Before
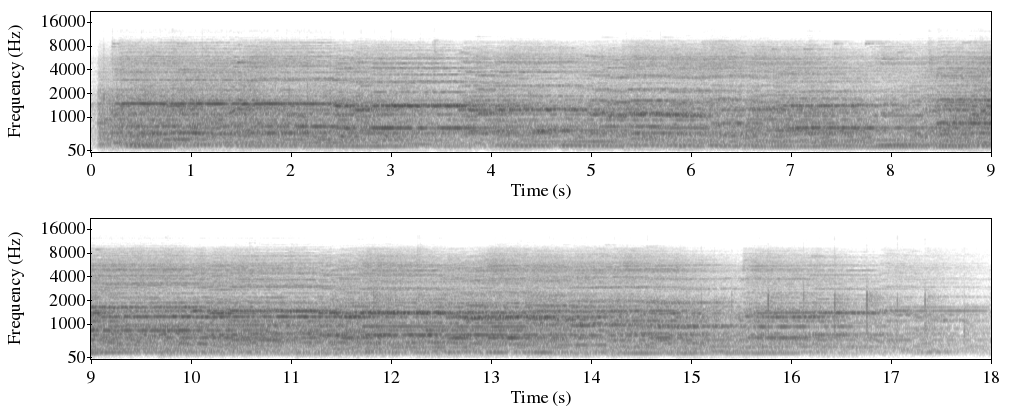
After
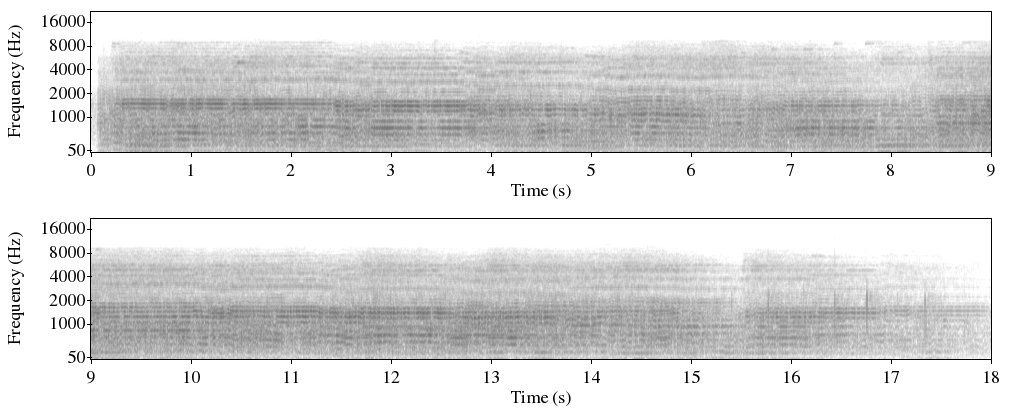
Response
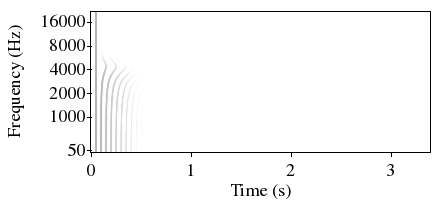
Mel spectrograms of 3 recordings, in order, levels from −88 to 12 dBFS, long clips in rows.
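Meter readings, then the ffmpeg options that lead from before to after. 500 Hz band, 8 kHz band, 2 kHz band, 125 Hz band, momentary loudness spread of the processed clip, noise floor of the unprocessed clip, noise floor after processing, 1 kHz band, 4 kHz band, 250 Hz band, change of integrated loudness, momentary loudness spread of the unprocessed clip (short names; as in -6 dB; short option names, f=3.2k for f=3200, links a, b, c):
-10.5 dB, -10.0 dB, -10.0 dB, -9.0 dB, 9 LU, -41 dBFS, -51 dBFS, -10.0 dB, -10.0 dB, -10.5 dB, -10.0 dB, 9 LU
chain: -af "tremolo=f=190:d=0.974,volume=-6dB"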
